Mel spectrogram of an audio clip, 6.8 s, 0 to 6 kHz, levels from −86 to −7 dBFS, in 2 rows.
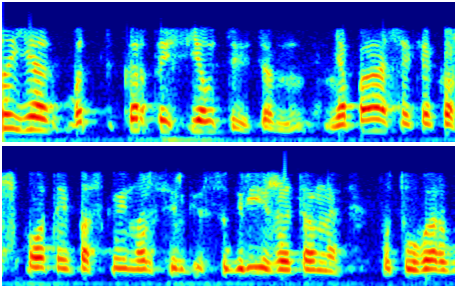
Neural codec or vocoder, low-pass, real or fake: none; 5.4 kHz; real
